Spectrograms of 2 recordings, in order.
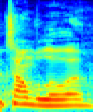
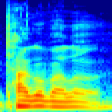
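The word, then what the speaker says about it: Tagovailoa: Tua Tang Tua Tonalua versus Bryce Young. That was the worst pronunciation of his last name I've ever heard.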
